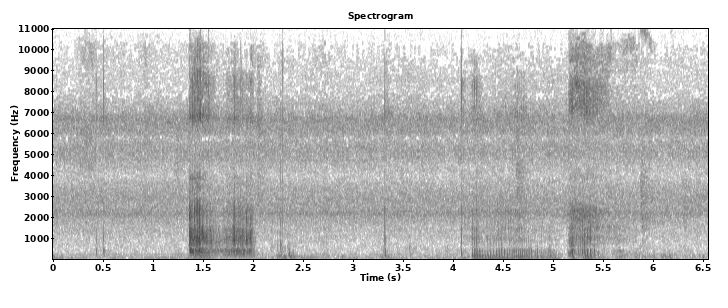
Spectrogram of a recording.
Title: Wait til end of short. He has super loud snore. #snoring pup #cutedog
